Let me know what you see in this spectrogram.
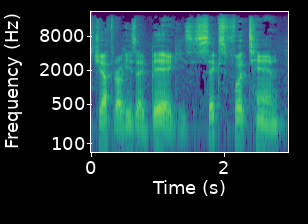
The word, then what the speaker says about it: Gethro: His name is Jethro Muscadin. Jethro, which is spelled G-E-T-H-R-O.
